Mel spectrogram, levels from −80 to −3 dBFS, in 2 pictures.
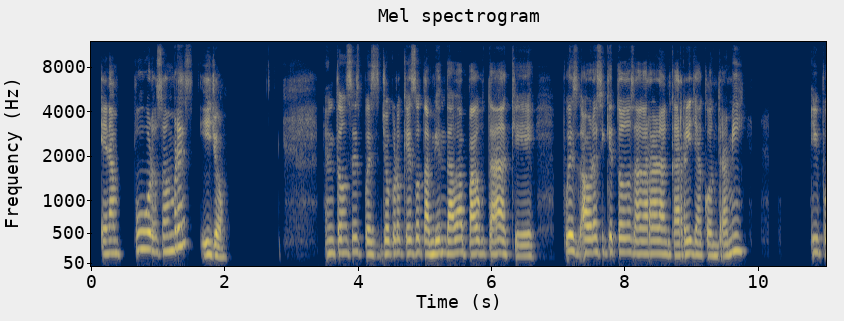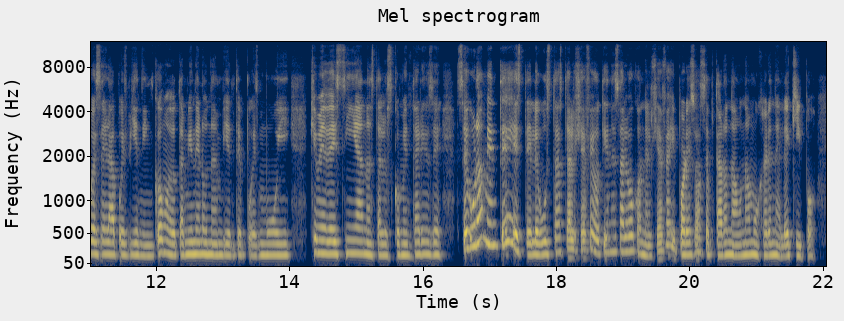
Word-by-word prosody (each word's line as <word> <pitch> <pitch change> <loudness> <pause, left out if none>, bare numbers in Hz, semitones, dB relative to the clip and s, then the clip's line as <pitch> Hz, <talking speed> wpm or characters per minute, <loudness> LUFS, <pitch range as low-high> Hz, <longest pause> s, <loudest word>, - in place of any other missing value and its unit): eran 195 0 +1
puros 255 -4 +1
hombres 300 +9 +1
y 180 +1 +3
yo. 145 -4 +1 1.4
Entonces, 205 +1 -2
pues, 185 -3 -3
yo 195 0 0
creo 205 +1 -3
que 200 - 0
eso 210 +1 -1
también 195 +2 +3
daba 205 +2 +3
pauta 195 +1 +3
a 190 0 -2
que, 160 -2 -3 0.4
pues, 240 -2 +3
ahora 210 +1 +4
sí 215 0 -4
que 225 - +1
todos 215 -1 0
agarraran 190 -1 +2
carrilla 175 +1 +1
contra 165 0 -2
mí. 235 +3 -1 0.9
Y, 215 0 -2
pues, 190 -2 -1
era, 180 -1 0
pues, 175 -1 -2
bien 175 -1 -3
incómodo. 170 +2 0
También 185 +2 0
era 185 0 +1
un 180 0 +1
ambiente, 170 -1 -3
pues, 165 -1 -6
muy 170 0 -2 0.3
que 215 - 0
me 200 -1 +3
decían 190 0 +1
hasta 170 -1 -2
los 170 -1 -3
comentarios 180 +1 -2
de: 175 -1 -3 0.2
"Seguramente, 370 - +3
este, 225 -7 +2
le 180 -1 +4
gustaste 190 +1 -2
al 135 -1 +2
jefe, 130 0 -1
o, 200 -2 0
tienes 220 +2 -3
algo 225 +1 +1
con 190 -6 -3
el 160 0 -4
jefe, 120 +4 -2
y - - -2
por 180 -1 +2
eso 180 - 0
aceptaron 180 -2 -1
a 160 - 0
una 175 +2 -2
mujer 170 -2 -2
en 175 +1 0
el 155 -2 -3
equipo". 160 - -2
185 Hz, 180 wpm, -22 LUFS, 170-205 Hz, 1.4 s, ahora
